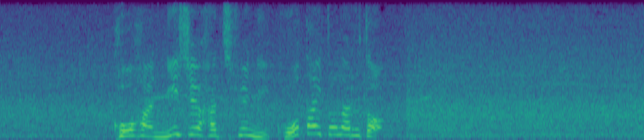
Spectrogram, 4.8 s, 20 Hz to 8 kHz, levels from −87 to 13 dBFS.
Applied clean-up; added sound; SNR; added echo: none; none; none; none.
